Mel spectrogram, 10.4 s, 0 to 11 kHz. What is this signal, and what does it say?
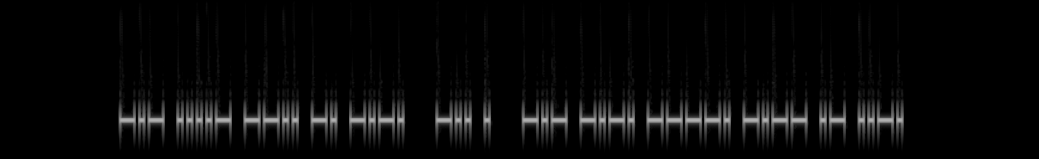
Morse code, heard as a keyed tone, about 25 wpm, 700 Hz. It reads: K4ZNC DE KC9YAF
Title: USA Callsign DE Callsign 25wpm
